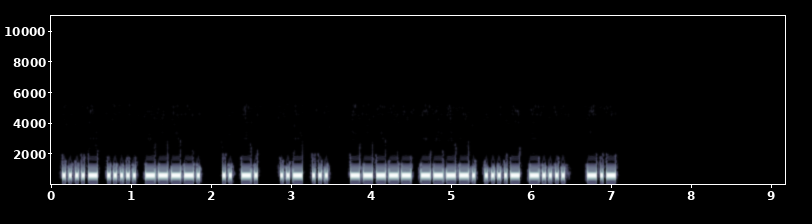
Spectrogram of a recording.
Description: Morse code, heard as a keyed tone, about 30 wpm, 600 Hz. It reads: 459 IN US 0946 K
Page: advanced-practice-files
